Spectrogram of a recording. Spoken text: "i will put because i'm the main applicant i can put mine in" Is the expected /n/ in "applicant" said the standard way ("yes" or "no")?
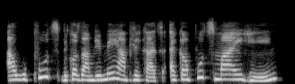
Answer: no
